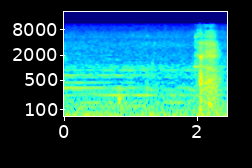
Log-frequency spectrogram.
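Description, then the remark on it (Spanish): Soft, steady rain falls outdoors in an open field in the countryside, a continuous faint hiss of drops with a brief louder splash of noise near the end and no voices. “En este campo, en medio de la naturaleza, en medio de la lluvia.”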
